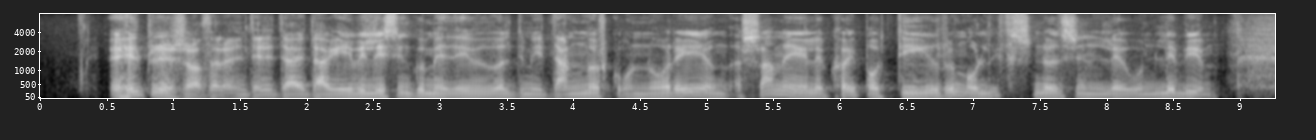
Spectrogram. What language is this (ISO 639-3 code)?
isl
